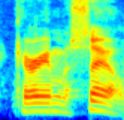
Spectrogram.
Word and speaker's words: Karamürsel: Karamürsel, okay.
